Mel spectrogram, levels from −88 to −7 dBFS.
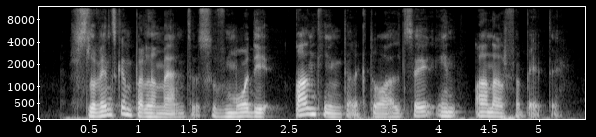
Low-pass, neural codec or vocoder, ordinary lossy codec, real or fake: none; codec, 24 kHz, 3 kbps, HILCodec; none; fake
